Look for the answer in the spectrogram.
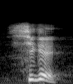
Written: sige

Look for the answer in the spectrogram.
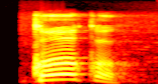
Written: kooko

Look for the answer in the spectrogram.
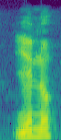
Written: yenno

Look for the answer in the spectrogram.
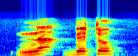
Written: na'anbeto

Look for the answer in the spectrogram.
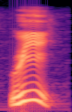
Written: wii

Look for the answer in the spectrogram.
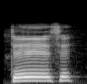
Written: teese

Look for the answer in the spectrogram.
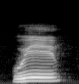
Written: weem

